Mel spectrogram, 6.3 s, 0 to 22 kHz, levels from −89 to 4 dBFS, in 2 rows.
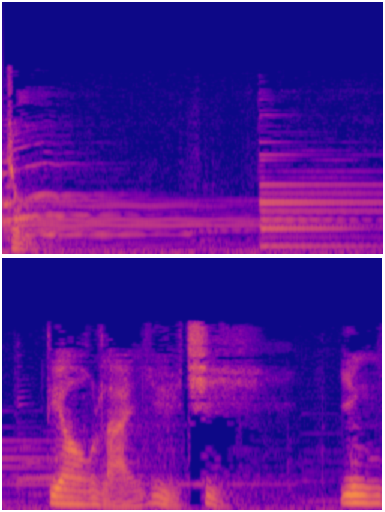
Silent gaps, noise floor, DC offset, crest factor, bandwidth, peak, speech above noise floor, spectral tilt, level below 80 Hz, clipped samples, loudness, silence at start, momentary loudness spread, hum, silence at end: none; -56 dBFS; under 0.1%; 22 dB; 8 kHz; -12 dBFS; 26 dB; -4.5 dB/octave; -52 dBFS; under 0.1%; -32 LUFS; 0 s; 21 LU; none; 0 s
